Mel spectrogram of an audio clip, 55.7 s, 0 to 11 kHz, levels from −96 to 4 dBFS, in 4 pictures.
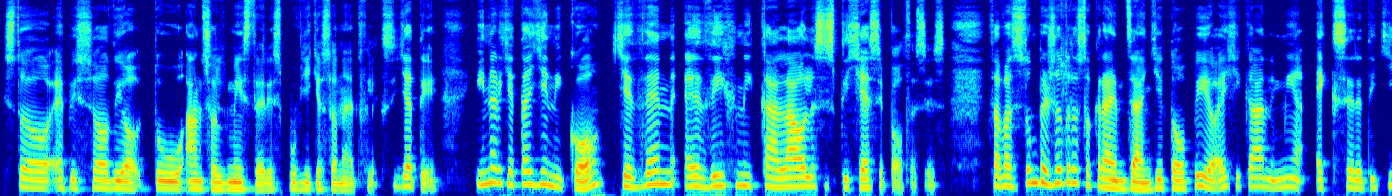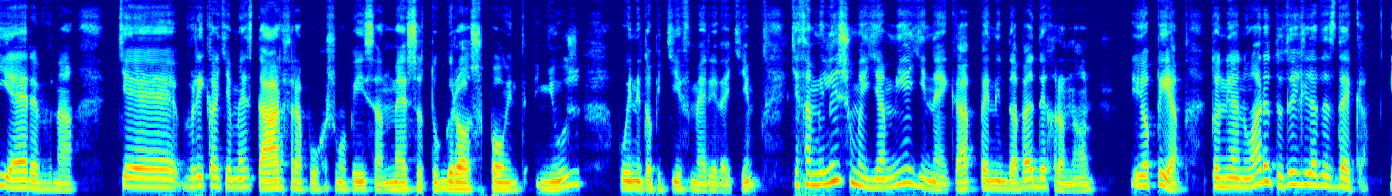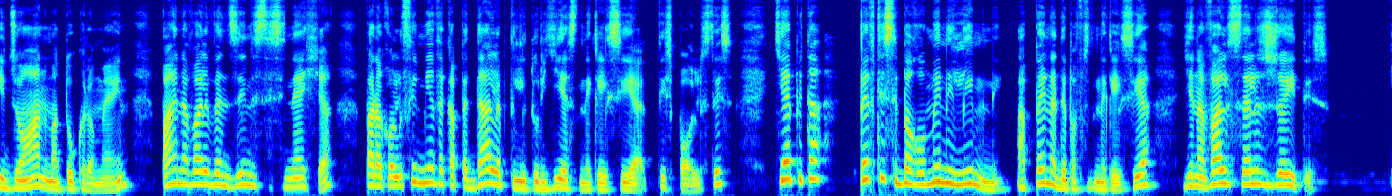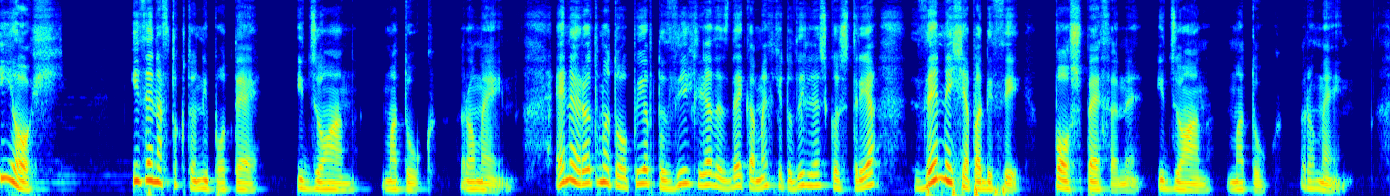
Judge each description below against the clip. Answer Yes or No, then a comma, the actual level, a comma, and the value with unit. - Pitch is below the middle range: No, medium, 145 Hz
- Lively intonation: Yes, wide, 6.8 semitones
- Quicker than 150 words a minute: No, average, 145 wpm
